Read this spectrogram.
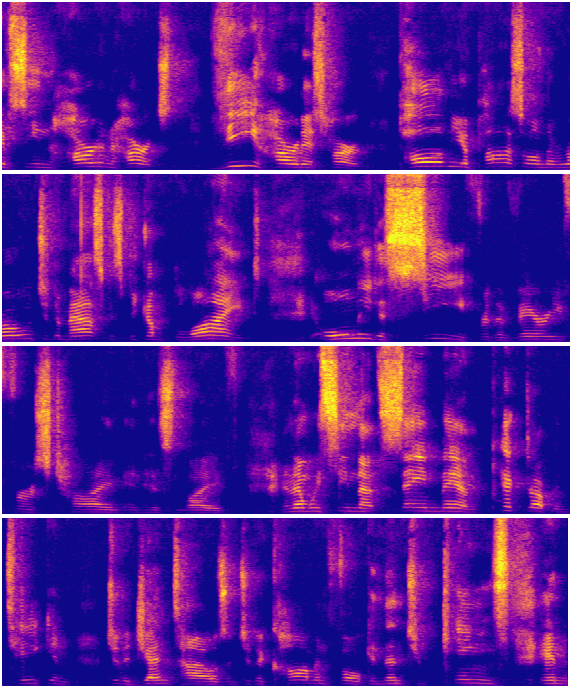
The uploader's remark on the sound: We do apologize for this week's audio quality!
